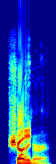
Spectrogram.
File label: "shiner", American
